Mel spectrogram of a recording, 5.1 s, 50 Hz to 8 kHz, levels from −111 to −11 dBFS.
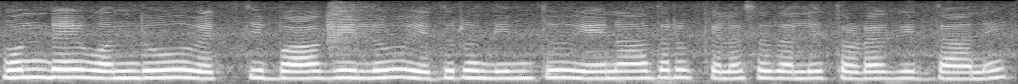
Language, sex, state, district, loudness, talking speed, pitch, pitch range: Kannada, female, Karnataka, Koppal, -13 LUFS, 105 wpm, 255 Hz, 250-275 Hz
